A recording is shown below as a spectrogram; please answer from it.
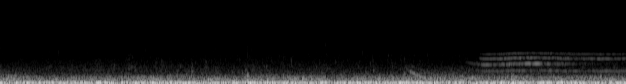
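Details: Whale calling underwater amid a constant deep ocean rumble: faint downward sweeps, then from about seven seconds a steady layered tonal call with several parallel harmonic bands held to the end.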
